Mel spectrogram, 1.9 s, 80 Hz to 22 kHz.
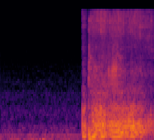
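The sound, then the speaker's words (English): After a moment of near silence, a loud, buzzy whoopee cushion fart bursts out and sputters on for about a second, with no talking, during a 40th birthday weekend celebration. “We've been celebrating with whoopee cushions, and every time there's a whoopee cushion fart, happy 40th birthday weekend!”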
